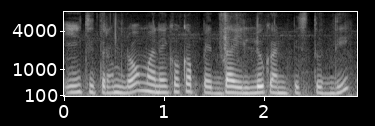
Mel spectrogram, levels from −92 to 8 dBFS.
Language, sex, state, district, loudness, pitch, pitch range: Telugu, female, Telangana, Hyderabad, -16 LUFS, 210 Hz, 205-225 Hz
